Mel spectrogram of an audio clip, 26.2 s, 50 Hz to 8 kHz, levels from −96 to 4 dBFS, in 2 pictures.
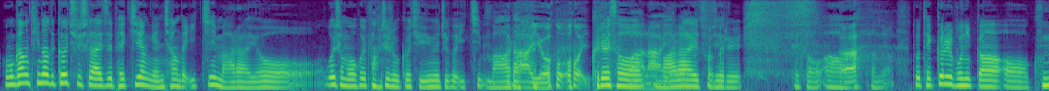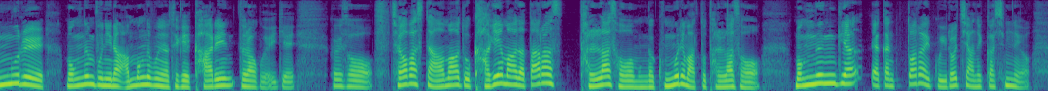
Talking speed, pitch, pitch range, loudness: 315 characters per minute, 165 Hz, 150-190 Hz, -19 LUFS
